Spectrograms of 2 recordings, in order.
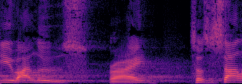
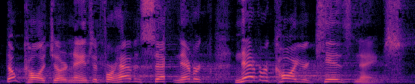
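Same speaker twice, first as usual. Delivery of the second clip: ordinary talk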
